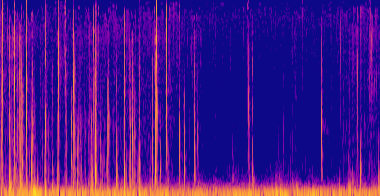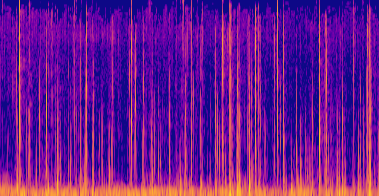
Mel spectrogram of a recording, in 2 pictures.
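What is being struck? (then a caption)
Thin plastic bag over a microphone. Long nails rub and crinkle a thin clear plastic bag stretched over a microphone, producing a dense run of quick, bright crackles. Underneath, a steady low rumbling thump from handling of the microphone carries through the whole clip at a fairly even level.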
